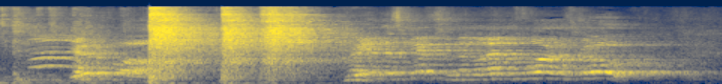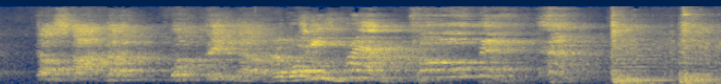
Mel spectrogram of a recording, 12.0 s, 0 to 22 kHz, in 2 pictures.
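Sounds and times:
barbell crashing onto floor: 0:01.2 - 0:02.9.

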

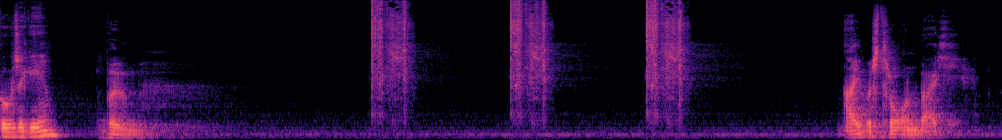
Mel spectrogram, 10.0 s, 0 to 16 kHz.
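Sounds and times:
camera shutter clicks: 0:03.7 - 0:04.4, 0:05.0 - 0:07.4.

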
